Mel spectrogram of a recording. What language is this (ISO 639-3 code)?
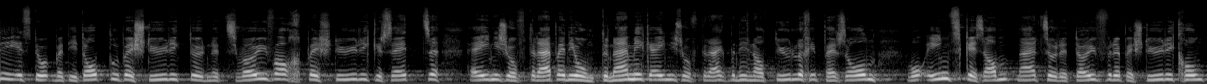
gsw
